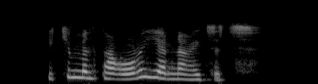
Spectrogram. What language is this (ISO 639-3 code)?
kab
